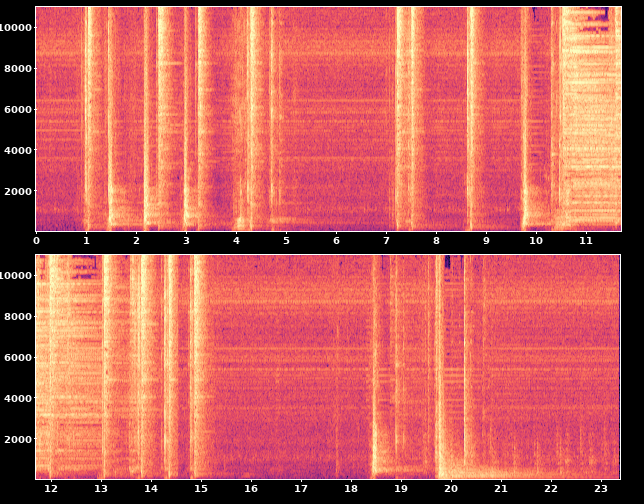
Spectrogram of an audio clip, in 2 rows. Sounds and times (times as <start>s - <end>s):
Bow-wow: 1.4s - 4.4s, 9.7s - 10.8s, 18.4s - 18.9s
Music: 10.4s - 14.6s, 18.9s - 23.3s.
